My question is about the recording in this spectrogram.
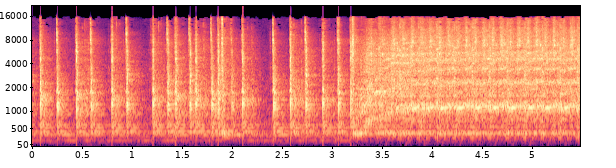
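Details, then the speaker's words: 32-year-old Craftsman lawn tractor, 11 HP Briggs engine, fully charged battery, won't start after bogging out when blades engaged: uneven clicking about three seconds then steady whirring hum; owner suspects failing solenoid, unconfirmed. "when we trying to start it seems like the Sol No Sol noid is going bad"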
